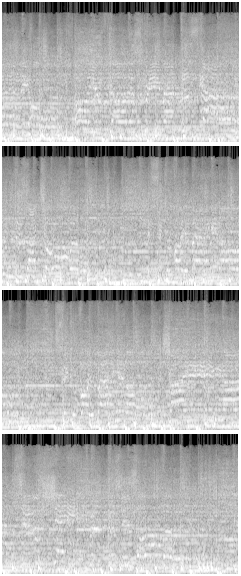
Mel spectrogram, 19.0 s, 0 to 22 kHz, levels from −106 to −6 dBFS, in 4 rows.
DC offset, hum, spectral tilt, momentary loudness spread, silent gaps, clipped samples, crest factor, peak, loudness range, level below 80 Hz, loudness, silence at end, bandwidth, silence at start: under 0.1%; none; -4.5 dB/octave; 1 LU; none; 0.6%; 6 dB; 0 dBFS; 0 LU; -14 dBFS; -7 LUFS; 0 s; 16.5 kHz; 0 s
